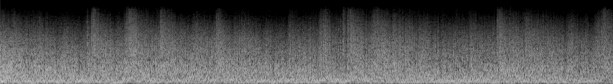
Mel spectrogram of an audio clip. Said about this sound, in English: It sounded like a New York City subway train. Others said they thought it was thunder or someone hammering, and in a way it was. It was Katrina hammering away at the roof trying to get in.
